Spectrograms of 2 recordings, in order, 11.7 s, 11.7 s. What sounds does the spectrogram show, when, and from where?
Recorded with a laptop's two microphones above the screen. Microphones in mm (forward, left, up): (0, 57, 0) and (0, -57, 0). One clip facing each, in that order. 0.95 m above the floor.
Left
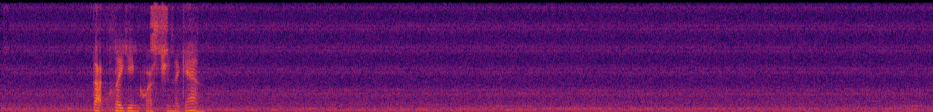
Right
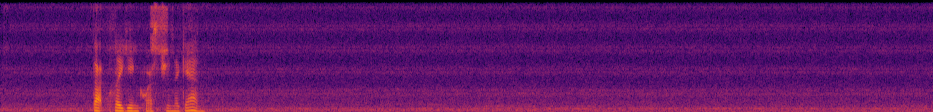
1.2 s a woman speaking: 25° right (ahead or behind), 0.5 m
